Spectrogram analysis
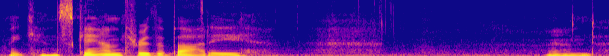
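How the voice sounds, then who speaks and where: A woman meditation teacher leading a guided meditation gently and without hurry, leaving many pauses. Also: extremely low pitch, steady tone, a little hiss or hum.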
